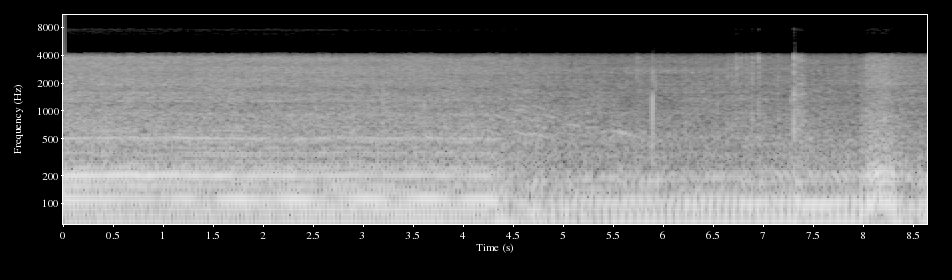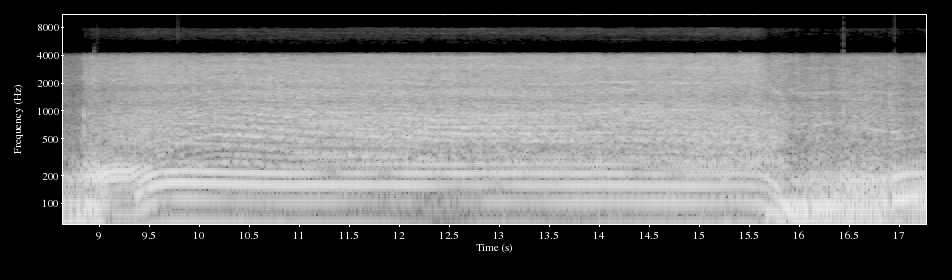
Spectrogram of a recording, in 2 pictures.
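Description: Arctic Cat TRV 1000 ATV's V-twin engine and exhaust running at low revs with a pulsing beat. About nine seconds in, the revs climb and are held high for several seconds, then drop back to a low, lumpy run near the end.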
